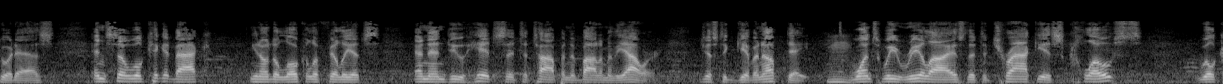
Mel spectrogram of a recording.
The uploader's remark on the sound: joined live at the Daytona International Speedway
